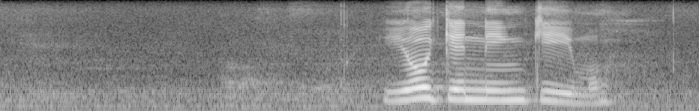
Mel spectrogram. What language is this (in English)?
Tswana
